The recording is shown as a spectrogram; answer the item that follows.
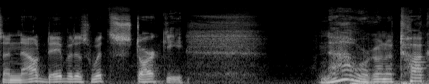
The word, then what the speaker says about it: Starkey: Is that the right way to say it? That's the right way to say it. Is there a longer title, or is that it? Starkey.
